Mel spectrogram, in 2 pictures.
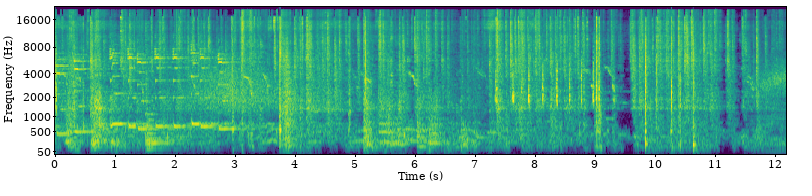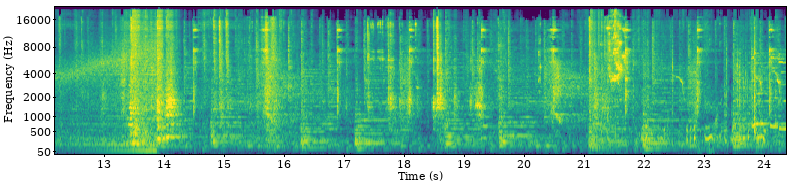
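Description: Racing pigeons coo amid a busy, loud mix of rattling and mechanical noise, with clattering sounds and a rising whine partway through.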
